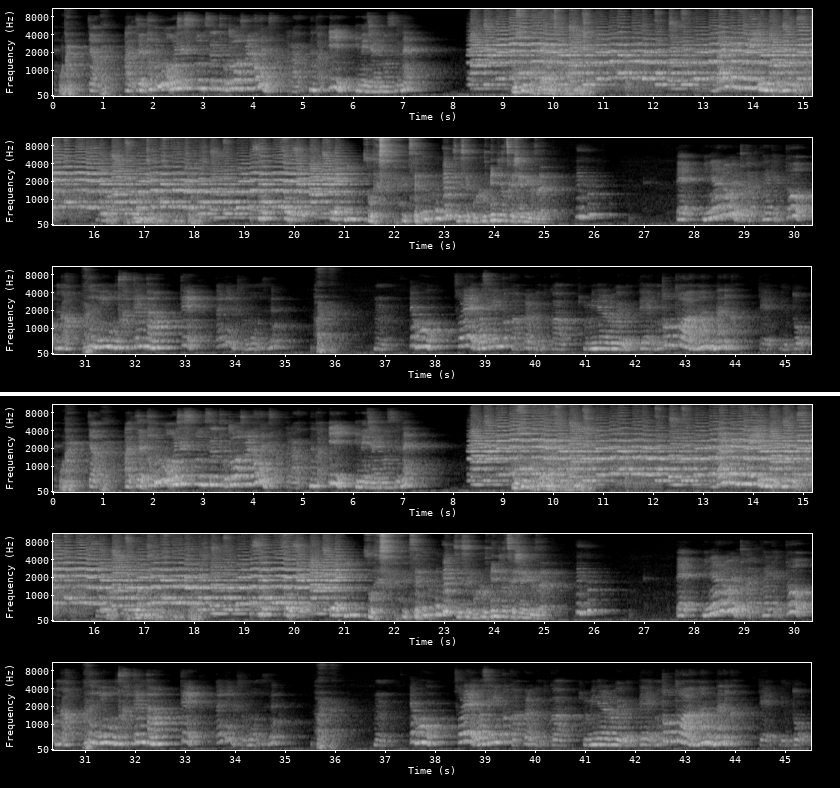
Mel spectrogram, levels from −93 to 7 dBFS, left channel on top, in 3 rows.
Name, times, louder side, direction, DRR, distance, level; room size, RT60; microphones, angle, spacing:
voice 1, 0.1-0.4 0.9-1.1 9.1-10.8 16.2-18.3 21.4-22.6 23.2-25.1 30.9-31.1 35.6-36.0, equal, 50° left, -4 dB, 0.6 m, -28 dB
voice 2, 1.4-7.1 9.7-9.8 13.1-15.1 16.0-16.4 16.8-17.0 19.1-19.5 19.7-20.2 20.7-21.3 22.5-23.1 25.6-25.9 27.6-27.9 28.1-30.1 30.4-32.5 32.9-33.1 33.6-34.8 36.8-37.0 37.5-37.9 38.4-40.5 40.9-44.0 44.5-45.3, right 1 dB, 20° right, -15 dB, 1.2 m, -27 dB
sound 1, 8.3-20.9, right 1 dB, 25° left, 0.9 m, -25 dB
sound 2, 8.9-15.9, right 1 dB, 40° right, 0.5 m, -41 dB
3.0 x 2.6 x 2.3 m, 1.5 s
head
